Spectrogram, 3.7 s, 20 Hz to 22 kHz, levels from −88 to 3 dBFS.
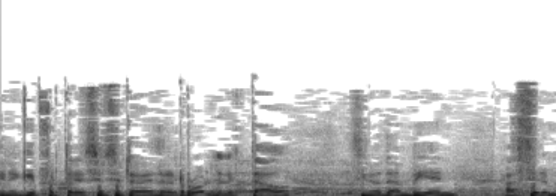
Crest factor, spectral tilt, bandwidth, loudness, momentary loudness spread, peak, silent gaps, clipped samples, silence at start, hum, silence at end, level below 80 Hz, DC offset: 14 dB; -5 dB/octave; 13 kHz; -15 LUFS; 7 LU; -2 dBFS; none; under 0.1%; 0 s; none; 0 s; -36 dBFS; under 0.1%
